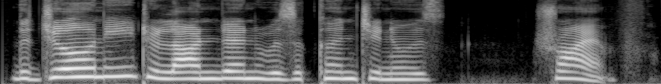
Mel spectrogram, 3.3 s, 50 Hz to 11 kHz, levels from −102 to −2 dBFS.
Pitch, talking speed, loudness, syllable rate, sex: 265 Hz, 145 wpm, -17 LUFS, 4.5 syllables/s, female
